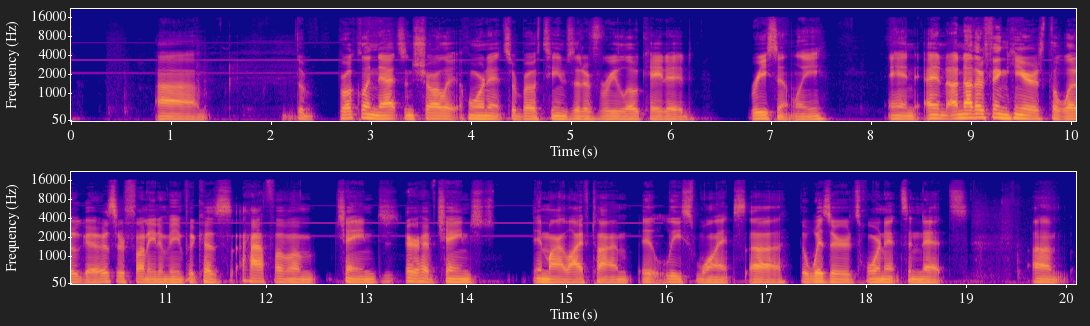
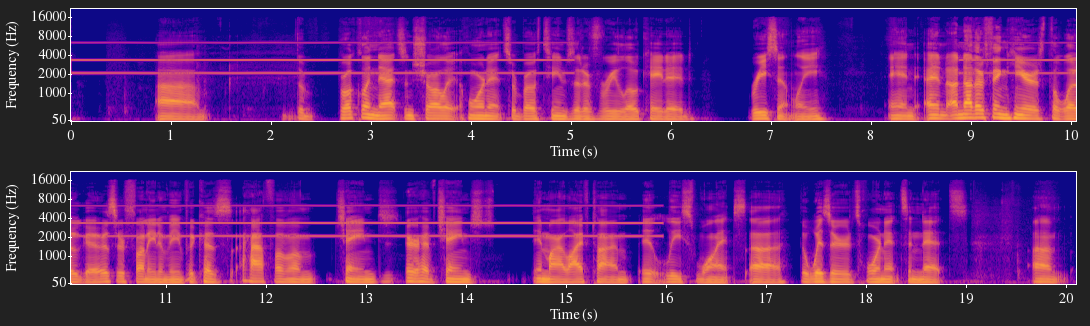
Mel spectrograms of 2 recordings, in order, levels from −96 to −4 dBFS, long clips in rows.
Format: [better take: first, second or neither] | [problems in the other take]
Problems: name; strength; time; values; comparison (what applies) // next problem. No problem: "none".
first | high-pitched whine; loud; until 5 s and from 9 to 16 s; 3.5 kHz, 10 dB below the speech; faint in the first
